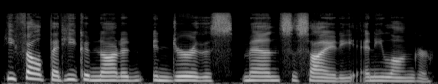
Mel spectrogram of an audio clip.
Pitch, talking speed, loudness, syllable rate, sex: 185 Hz, 165 wpm, -21 LUFS, 4.3 syllables/s, female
